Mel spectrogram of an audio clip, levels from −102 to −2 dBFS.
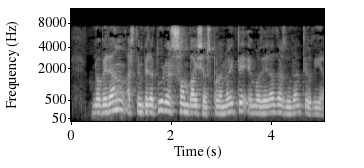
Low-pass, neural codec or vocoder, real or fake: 7.2 kHz; none; real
